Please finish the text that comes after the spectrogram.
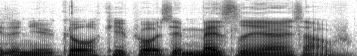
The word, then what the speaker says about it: Meslier: Is it Meslier? Is that how we pronounce it? Ilan Meslier. Yeah, Meslier.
